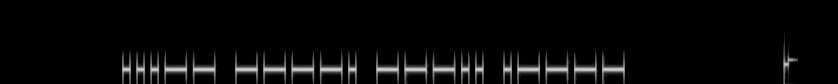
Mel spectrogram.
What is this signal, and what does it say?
Morse code, heard as a keyed tone, about 17 wpm, 700 Hz. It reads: 3981
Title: Numbers - 4-Digit 17wpm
